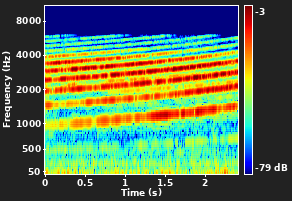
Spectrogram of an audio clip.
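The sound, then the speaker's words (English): A fire alarm blares continuously during a fire drill, a loud, steady high-pitched electronic tone with many bright harmonics that holds without a break and rises very slightly in pitch. “I think when you hold too many drills, like these guys do, we're absolutely...”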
